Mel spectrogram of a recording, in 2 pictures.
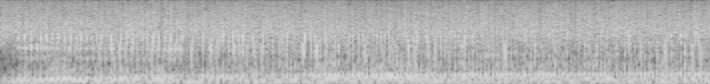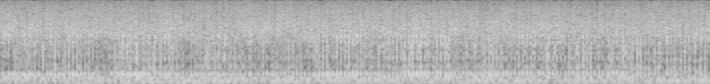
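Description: Gorenoise recording: a loud, unbroken wall of harsh distorted noise, heaviest in the low end. It steps up abruptly at the start, and a droning pitch slides upward over the first couple of seconds, then holds steady.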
